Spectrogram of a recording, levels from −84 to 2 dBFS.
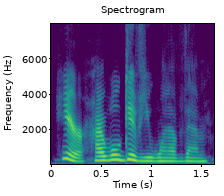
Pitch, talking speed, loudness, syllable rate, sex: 215 Hz, 295 wpm, -16 LUFS, 6.8 syllables/s, female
